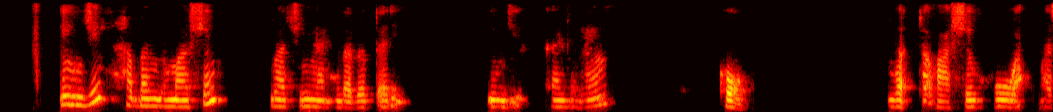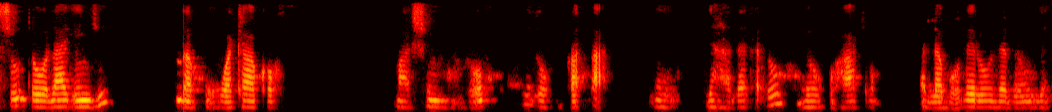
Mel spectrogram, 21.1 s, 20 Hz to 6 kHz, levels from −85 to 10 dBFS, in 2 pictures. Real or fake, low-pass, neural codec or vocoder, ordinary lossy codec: fake; 5.4 kHz; codec, 24 kHz, 0.9 kbps, WavTokenizer, medium speech release version 1; AAC, 48 kbps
